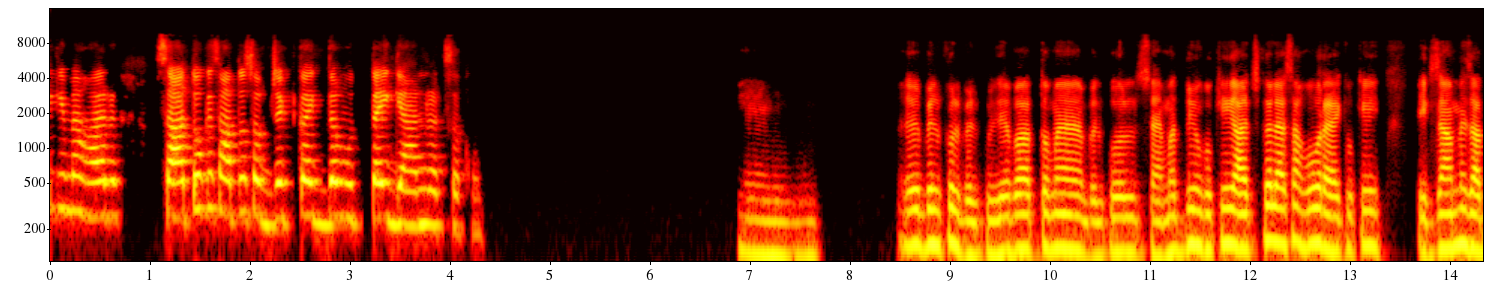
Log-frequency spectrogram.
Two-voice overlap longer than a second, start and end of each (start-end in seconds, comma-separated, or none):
none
